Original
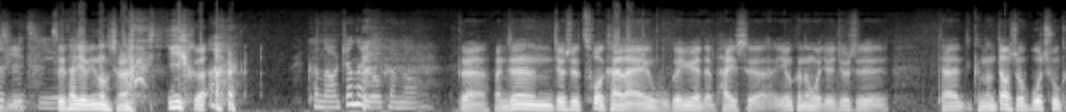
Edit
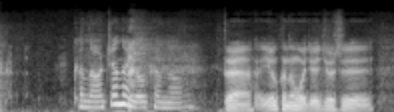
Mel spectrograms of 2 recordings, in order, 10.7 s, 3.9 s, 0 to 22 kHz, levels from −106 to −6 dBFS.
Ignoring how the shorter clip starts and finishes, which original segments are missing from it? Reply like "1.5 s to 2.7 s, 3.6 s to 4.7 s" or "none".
4.9 s to 7.7 s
